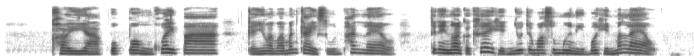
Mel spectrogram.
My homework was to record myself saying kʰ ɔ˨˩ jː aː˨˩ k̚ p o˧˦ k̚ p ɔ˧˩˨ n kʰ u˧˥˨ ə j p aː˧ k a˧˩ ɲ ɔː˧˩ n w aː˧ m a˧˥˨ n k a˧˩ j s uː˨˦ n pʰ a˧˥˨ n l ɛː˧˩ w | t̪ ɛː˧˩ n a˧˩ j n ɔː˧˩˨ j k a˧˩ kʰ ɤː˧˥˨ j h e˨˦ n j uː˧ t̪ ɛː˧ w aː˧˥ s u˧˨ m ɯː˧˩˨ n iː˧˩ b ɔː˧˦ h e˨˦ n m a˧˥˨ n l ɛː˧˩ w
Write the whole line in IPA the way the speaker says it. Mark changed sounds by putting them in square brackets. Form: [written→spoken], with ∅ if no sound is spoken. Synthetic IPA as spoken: kʰ ɔ˨˩ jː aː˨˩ k̚ p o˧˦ k̚ p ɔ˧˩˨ [n→ŋ] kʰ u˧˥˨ ə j p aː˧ k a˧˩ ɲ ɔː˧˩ n w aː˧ m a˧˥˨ n k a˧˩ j s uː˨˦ n pʰ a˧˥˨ n l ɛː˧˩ w | t̪ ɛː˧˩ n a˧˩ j n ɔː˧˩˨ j k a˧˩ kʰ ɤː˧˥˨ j h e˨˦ n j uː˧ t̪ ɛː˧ w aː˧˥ s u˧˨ m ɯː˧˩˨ n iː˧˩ b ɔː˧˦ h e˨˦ n m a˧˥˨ n l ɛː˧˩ w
